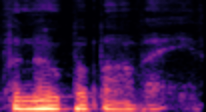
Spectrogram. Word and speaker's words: Vinoba Bhave: And then there was a disciple of Gandhi, and I'm bad with the pronunciation, but you're going to tell me, Vinoba Bhave. Vinoba Bhave, thank you.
